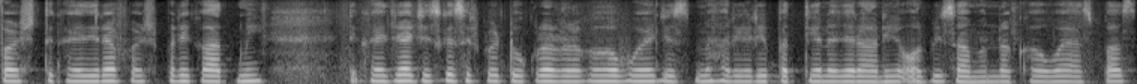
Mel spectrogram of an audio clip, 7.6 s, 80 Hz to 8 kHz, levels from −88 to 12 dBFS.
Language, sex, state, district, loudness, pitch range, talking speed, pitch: Hindi, female, Uttar Pradesh, Jyotiba Phule Nagar, -19 LUFS, 190-200 Hz, 270 wpm, 195 Hz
